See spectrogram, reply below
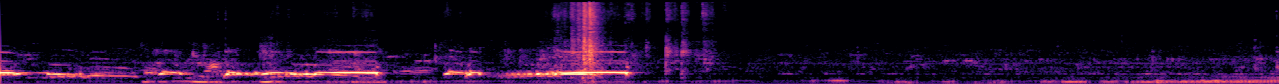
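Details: Cooing collared dove of the puter pelung kind, with several quick broken coos and two short held notes in the first six seconds, a sharp click, then near quiet with low rumble.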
